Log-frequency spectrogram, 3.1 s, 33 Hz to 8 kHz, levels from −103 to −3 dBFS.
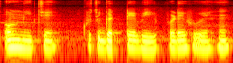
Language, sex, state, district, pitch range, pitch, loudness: Hindi, male, Uttar Pradesh, Saharanpur, 115-125 Hz, 115 Hz, -20 LUFS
